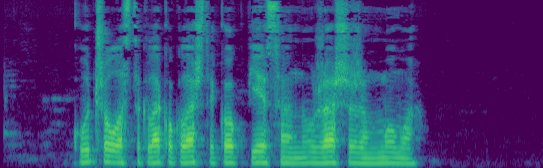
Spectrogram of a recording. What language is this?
Mari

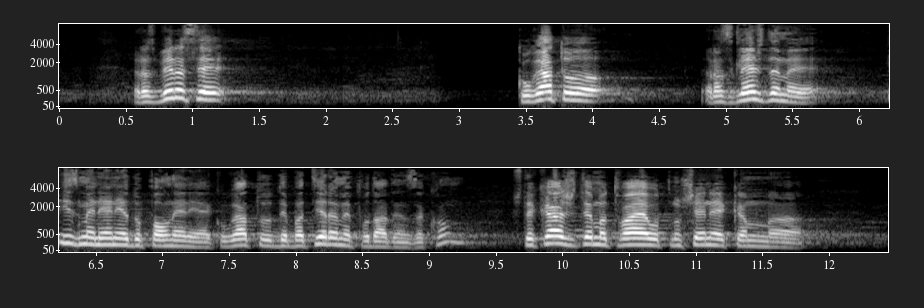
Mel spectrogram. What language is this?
Bulgarian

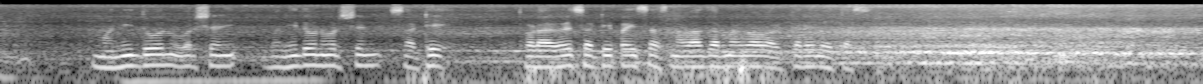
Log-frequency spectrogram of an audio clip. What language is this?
Marathi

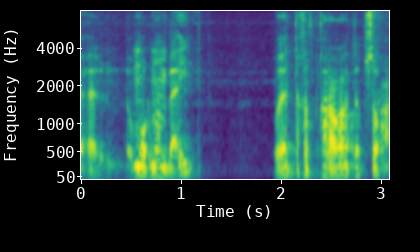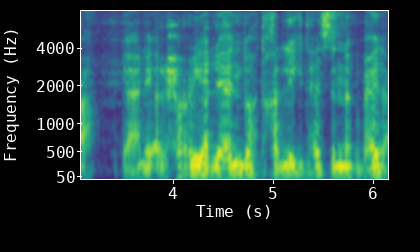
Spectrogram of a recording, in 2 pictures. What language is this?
Omani Arabic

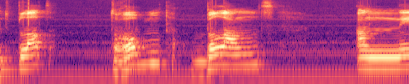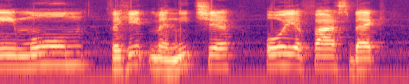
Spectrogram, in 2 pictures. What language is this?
Dutch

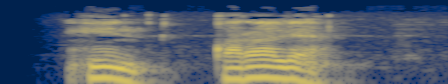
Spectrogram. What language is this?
Bashkir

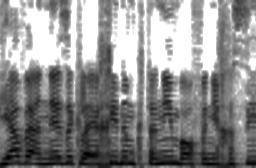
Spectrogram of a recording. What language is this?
Hebrew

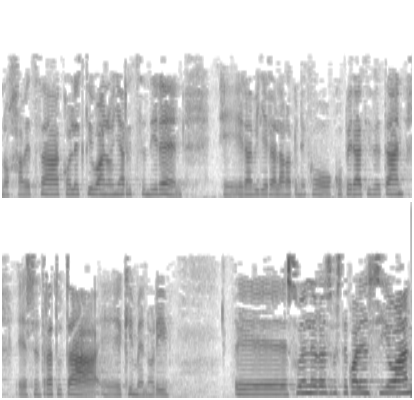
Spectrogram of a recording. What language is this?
Basque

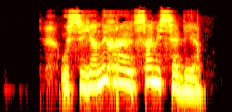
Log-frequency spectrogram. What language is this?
Belarusian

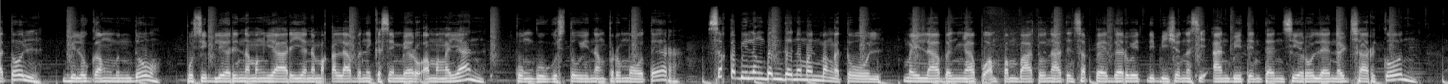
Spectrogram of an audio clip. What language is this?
Filipino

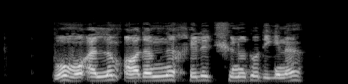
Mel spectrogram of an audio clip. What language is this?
Uyghur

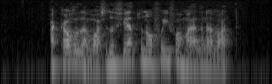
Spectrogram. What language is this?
Portuguese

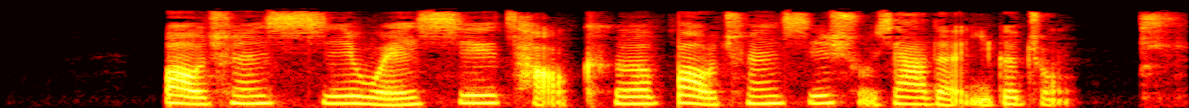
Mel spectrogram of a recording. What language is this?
Chinese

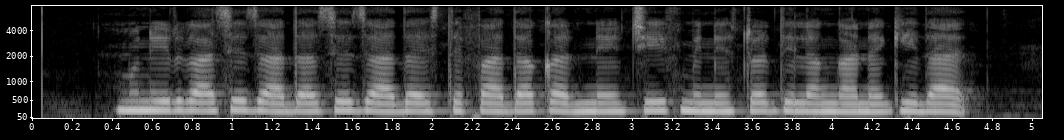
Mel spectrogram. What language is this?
Urdu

